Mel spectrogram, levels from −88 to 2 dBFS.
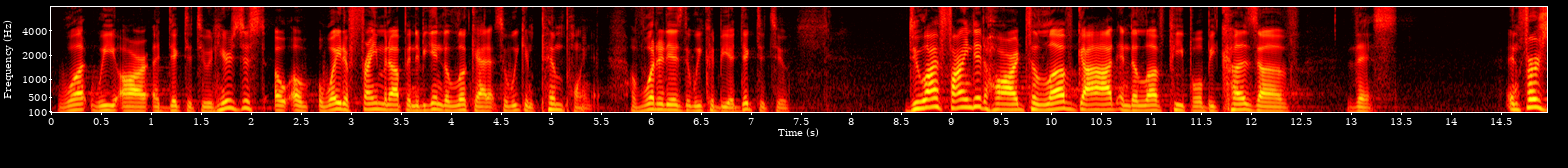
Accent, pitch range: American, 125-170 Hz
